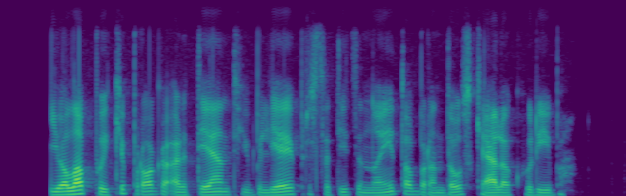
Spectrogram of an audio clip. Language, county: Lithuanian, Kaunas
